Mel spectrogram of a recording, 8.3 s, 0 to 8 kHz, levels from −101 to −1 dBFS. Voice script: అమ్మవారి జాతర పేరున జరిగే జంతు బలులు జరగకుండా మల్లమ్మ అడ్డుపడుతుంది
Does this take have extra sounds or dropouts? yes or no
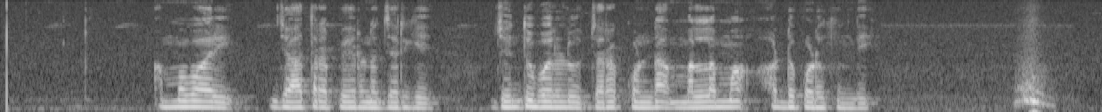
yes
